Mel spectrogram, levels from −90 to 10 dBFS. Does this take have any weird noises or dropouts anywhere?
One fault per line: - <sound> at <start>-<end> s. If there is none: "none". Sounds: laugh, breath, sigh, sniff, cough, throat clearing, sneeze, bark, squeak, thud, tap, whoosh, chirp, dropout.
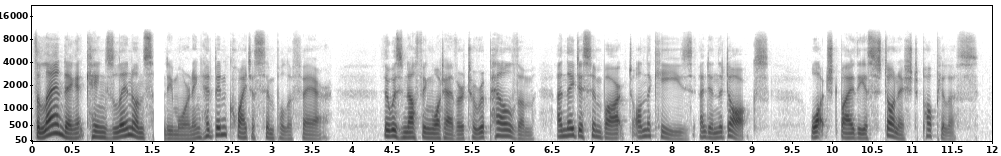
- dropout at 1.5-1.7 s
